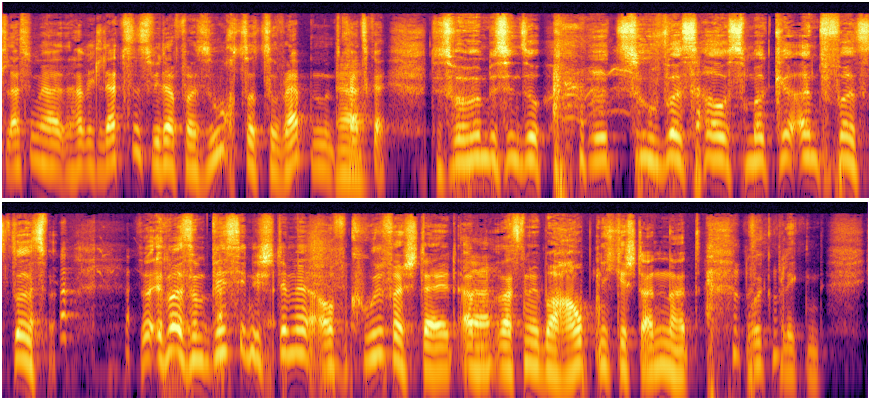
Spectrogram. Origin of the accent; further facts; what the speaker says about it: Stuttgart, Baden-Württemberg, Germany; auf jeden Fall bin ich ein Stuttgarter Junge, in Stuttgart-Süd, Heslach, zur Schule gegangen.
